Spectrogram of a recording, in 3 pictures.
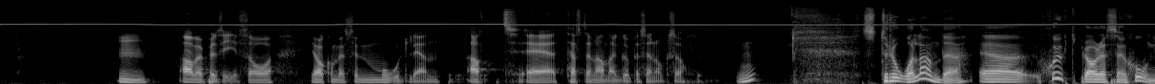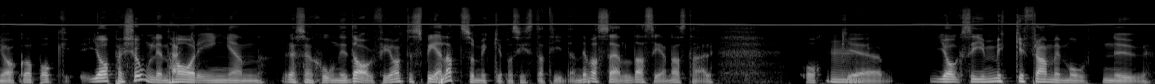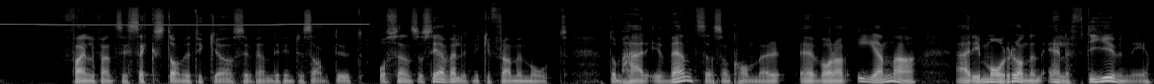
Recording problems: high-pitched whine; noticeable; until 27 s; 6.5 kHz, 10 dB below the speech

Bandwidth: 18.5 kHz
